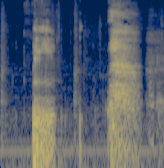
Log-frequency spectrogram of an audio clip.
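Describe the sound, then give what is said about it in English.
Two loud burps from a man drinking something bubbly. The first is short and the second longer and fuller, with a quiet pause between them and no talk over them. “I'm burping. My bad.”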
